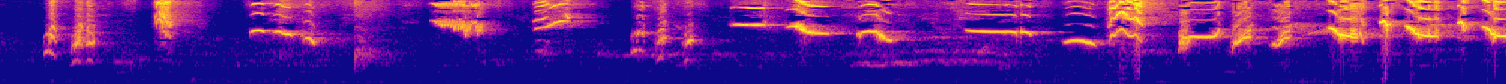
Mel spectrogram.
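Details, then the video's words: Wild-type forest-style song of an Oriental magpie-robin: a lively run of varied whistled and chattering phrases, some rising, some falling sweeps, delivered in quick bursts with short gaps, becoming denser and more continuous toward the end. "Chim chích chòe than hót giọng rừng"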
